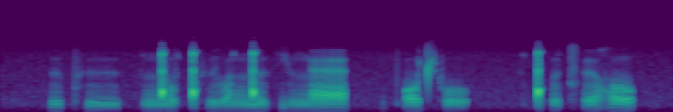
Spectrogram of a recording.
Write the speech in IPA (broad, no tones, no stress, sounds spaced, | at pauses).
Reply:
ʉ pʰ ʉ | ŋ͡ǃ o ǃʰ ʉ l ɔ ŋ͡ǃ ʉ k j ʉ ŋ æ | pʼ ɔ t͡ʃʼ o | ǃʼ ɵ t͡sʼ ø ʁ o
